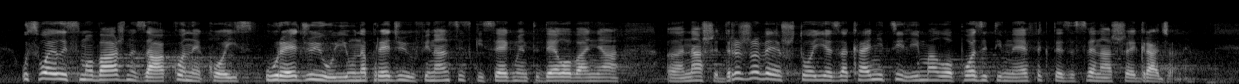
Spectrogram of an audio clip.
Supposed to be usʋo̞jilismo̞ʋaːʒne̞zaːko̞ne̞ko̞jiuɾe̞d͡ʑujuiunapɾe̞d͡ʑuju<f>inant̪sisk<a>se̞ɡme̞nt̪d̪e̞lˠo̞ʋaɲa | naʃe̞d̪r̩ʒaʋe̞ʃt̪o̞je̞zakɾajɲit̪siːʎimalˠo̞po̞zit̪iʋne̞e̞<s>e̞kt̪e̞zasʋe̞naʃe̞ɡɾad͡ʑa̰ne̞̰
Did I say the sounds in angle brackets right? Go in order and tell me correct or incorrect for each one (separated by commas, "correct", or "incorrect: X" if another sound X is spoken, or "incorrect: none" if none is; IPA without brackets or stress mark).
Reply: correct, incorrect: i, incorrect: f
